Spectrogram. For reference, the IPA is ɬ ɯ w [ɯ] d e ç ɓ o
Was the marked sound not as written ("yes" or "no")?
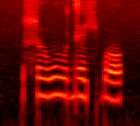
yes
